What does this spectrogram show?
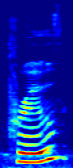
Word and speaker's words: prove: The vowel sound, right? Prove, that's longer. You're saying it for a longer length of time.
